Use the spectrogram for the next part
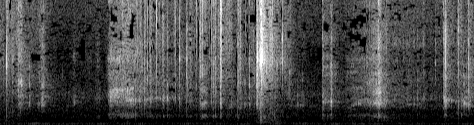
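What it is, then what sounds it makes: Bar soap being carved. A utility knife blade carves and peels the coating from a solid lilac bar of soap with a white interior. Quiet, bright, crisp scraping and crinkly peeling sounds come in short bursts, with a longer continuous scrape near the start and a sharper crack midway through.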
